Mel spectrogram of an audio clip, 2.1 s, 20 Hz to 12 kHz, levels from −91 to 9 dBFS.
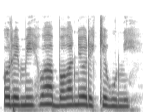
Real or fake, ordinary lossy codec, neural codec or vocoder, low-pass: real; none; none; 7.2 kHz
